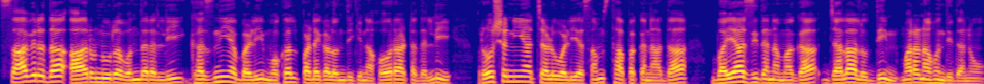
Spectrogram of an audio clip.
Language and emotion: Kannada, neutral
